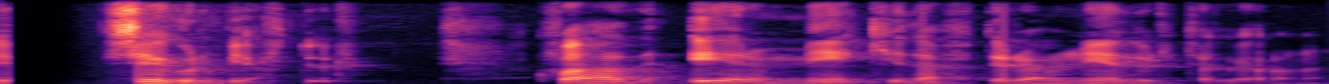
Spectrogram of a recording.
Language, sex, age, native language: Icelandic, male, 14, Icelandic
